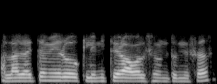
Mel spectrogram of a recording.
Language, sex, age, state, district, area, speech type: Telugu, male, 18-30, Telangana, Ranga Reddy, urban, conversation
